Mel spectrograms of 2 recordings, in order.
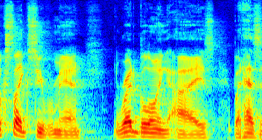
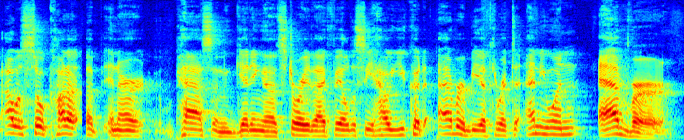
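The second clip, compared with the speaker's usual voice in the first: higher-pitched, running belittling tirade; scornful goading; 8 semitones higher than usual. Retold or imitated. Lois belittling Toyman to provoke him, scornful. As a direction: pile on the disdain, imitating her.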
